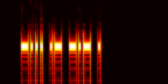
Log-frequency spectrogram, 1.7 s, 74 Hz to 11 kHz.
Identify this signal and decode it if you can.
Morse code, heard as a keyed tone, about 50 wpm, 700 Hz. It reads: BAKE
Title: Top 1751-2000 Words 50wpm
